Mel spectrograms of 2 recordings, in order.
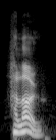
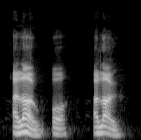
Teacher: in a modern British RP accent it's really important to pronounce that h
